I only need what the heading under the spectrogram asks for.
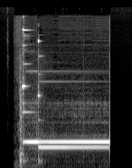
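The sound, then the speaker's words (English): A loud two-note doorbell chime used as a spoiler-warning sound effect: a bright ding followed by a slightly lower dong that rings on steadily for about a second and a half before stopping abruptly. No voices. “And I'm going to spoil it, so I'm going to hit the spoiler bell.”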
